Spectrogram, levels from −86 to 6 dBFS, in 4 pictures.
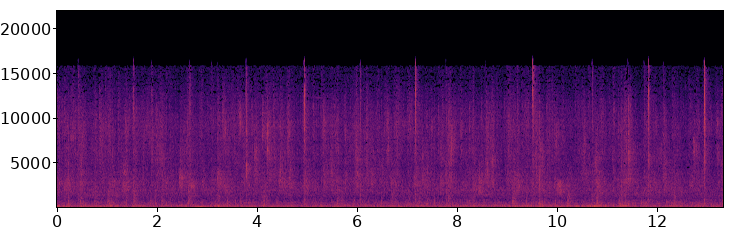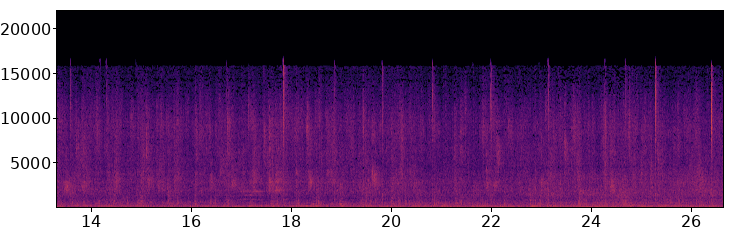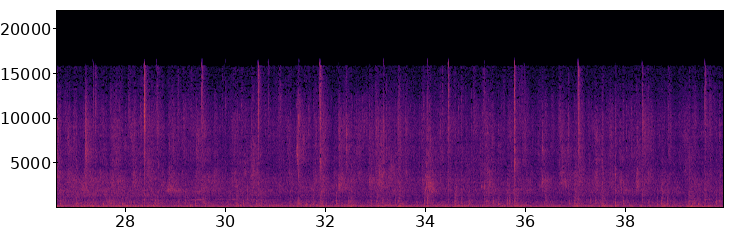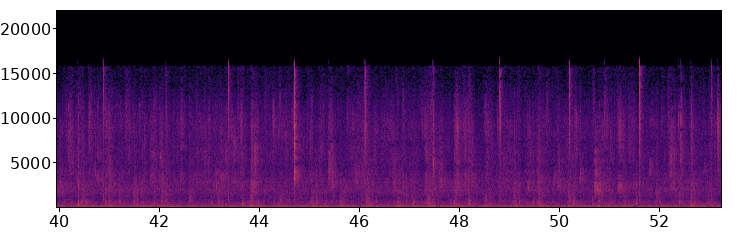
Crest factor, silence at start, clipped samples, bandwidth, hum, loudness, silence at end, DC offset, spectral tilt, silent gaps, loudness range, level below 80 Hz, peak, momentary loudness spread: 34 dB; 0 s; under 0.1%; 16.5 kHz; none; -38 LUFS; 0 s; under 0.1%; -2.5 dB/octave; none; 3 LU; -52 dBFS; -6 dBFS; 6 LU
